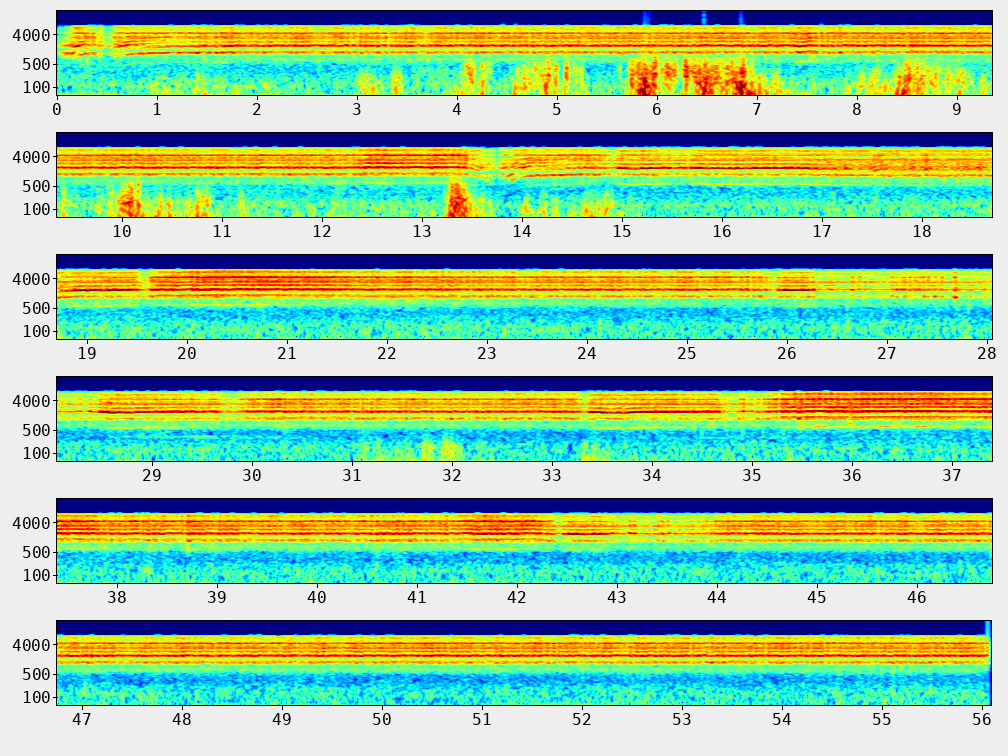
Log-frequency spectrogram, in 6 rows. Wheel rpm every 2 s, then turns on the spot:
110, 160, 160, 160, 160, 160, 150, 140, 160, 160, 170, 170, 170, 170, 170, 170, 170, 160, 170, 170, 170, 170, 160, 160, 160, 160, 160, 160.
none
